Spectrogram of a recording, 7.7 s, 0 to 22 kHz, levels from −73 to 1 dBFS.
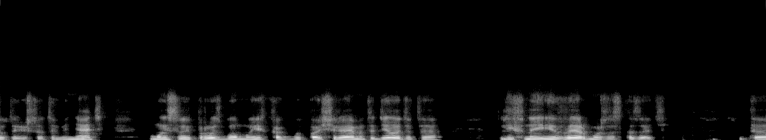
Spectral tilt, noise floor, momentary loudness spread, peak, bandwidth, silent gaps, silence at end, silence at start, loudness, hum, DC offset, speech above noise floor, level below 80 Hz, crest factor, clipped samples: -6.5 dB/octave; -66 dBFS; 11 LU; -4 dBFS; 7.8 kHz; none; 0 s; 0 s; -20 LUFS; none; under 0.1%; 47 dB; -62 dBFS; 16 dB; under 0.1%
